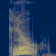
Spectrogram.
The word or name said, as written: glo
